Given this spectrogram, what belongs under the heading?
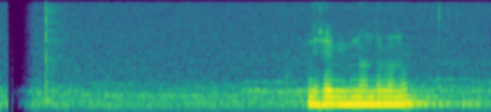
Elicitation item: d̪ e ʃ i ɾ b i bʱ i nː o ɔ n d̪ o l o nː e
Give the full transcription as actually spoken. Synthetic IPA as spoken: d̪ e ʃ e ɾ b i bʱ i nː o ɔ n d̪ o l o n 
